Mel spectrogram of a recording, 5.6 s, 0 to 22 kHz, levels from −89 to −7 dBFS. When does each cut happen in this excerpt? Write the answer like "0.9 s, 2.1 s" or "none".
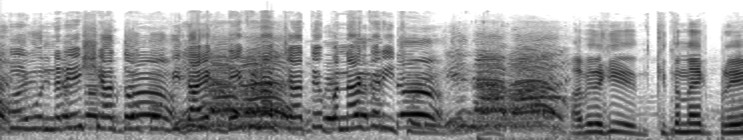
none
